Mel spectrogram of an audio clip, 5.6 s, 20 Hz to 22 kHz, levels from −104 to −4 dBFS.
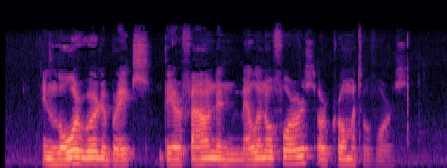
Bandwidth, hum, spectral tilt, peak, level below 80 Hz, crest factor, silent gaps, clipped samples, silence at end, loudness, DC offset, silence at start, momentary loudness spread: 10.5 kHz; none; -6 dB/octave; -12 dBFS; -84 dBFS; 18 dB; none; under 0.1%; 0.6 s; -30 LUFS; under 0.1%; 0.55 s; 19 LU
